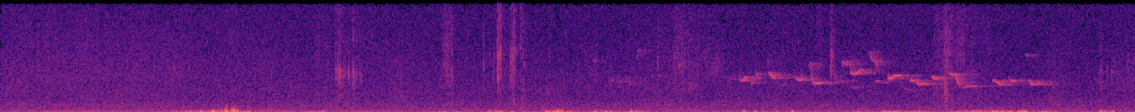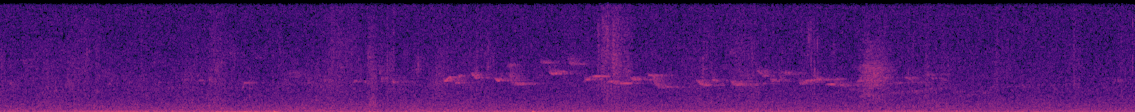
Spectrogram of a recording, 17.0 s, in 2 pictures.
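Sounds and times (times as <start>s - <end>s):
low outdoor background rumble: 0.0s - 17.0s
songbird singing: 3.6s - 17.0s.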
